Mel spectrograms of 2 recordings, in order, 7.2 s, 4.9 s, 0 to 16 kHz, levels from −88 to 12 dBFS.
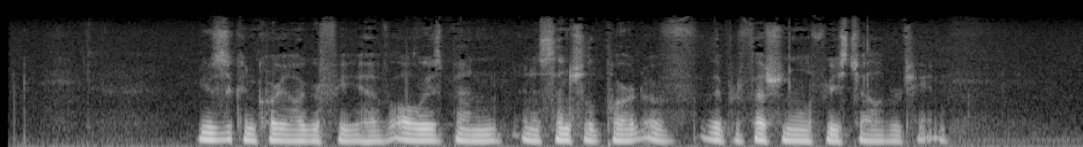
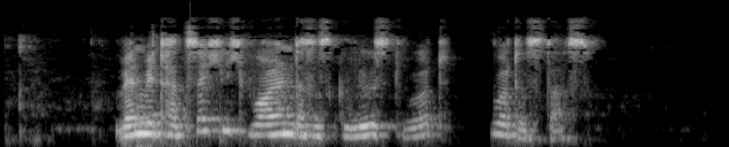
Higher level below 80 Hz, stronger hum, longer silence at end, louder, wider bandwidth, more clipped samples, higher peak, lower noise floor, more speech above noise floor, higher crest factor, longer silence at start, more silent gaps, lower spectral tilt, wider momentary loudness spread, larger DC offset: first, -38 dBFS vs -58 dBFS; neither; about the same, 0.9 s vs 0.9 s; about the same, -15 LUFS vs -14 LUFS; about the same, 10.5 kHz vs 10.5 kHz; neither; about the same, 0 dBFS vs 0 dBFS; second, -45 dBFS vs -80 dBFS; second, 31 dB vs 64 dB; about the same, 16 dB vs 18 dB; first, 1.35 s vs 0.8 s; neither; first, -7 dB/octave vs -2 dB/octave; second, 7 LU vs 18 LU; first, 0.5% vs under 0.1%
